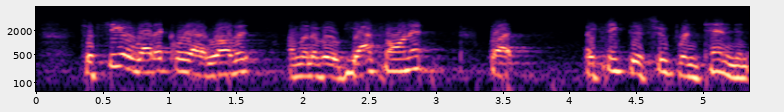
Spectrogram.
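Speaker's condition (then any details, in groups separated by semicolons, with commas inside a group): No condition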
